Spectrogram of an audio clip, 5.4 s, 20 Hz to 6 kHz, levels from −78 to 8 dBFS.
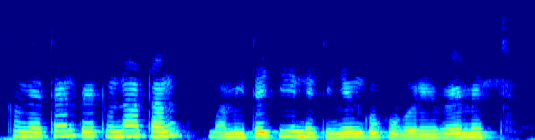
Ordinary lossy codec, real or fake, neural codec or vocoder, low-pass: MP3, 24 kbps; real; none; 5.4 kHz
